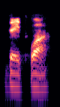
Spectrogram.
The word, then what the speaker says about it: Detroit: You know, and now that I'm thinking about it, Detroit, I mean, that's French, because technically it's Détroit. You know, that's the pronunciation of it. – But I did not know that. – Yeah, and a lot of the streets in Detroit are French as well, but we just say it in...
